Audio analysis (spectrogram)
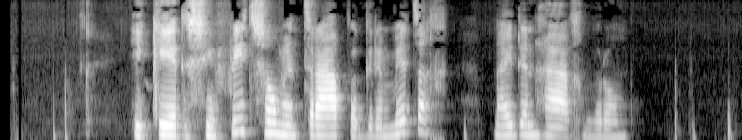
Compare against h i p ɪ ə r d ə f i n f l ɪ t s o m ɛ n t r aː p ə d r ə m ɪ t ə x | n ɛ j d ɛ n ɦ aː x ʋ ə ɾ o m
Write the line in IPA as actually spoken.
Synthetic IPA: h i k ɪ ə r d ə s i n f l i t s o m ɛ n t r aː p ə ɡ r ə m ɪ t ə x | n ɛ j d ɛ n ɦ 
